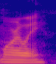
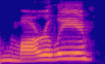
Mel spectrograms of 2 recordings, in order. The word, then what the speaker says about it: Marley: we're lacking with jacob morley um i need to make a judgment call here because it's actually jacob marley like bob marley oh that's just how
